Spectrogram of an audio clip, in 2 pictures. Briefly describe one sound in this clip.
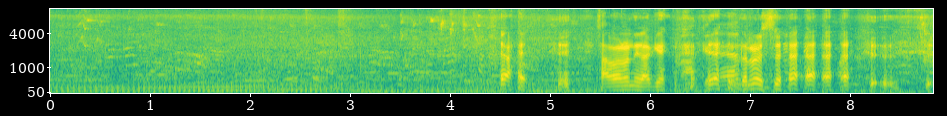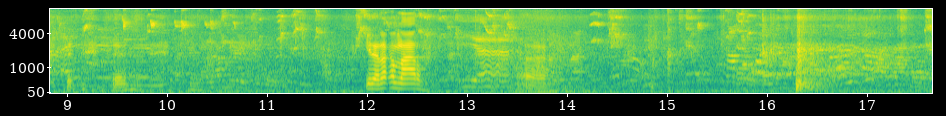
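Women chatter in the background outdoors.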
